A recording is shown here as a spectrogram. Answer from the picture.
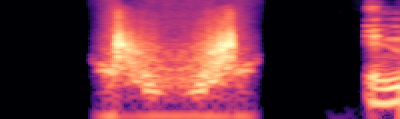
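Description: A short whoosh transition sound effect, lasting just under a second, leading from the episode into a sponsor ad.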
